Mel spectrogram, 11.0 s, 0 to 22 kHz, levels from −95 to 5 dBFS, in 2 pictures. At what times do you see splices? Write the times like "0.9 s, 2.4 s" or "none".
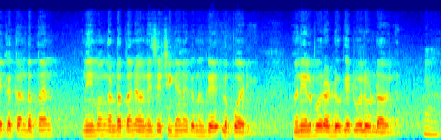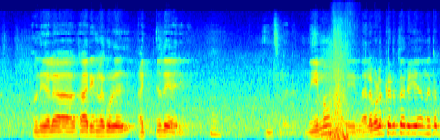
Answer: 9.7 s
